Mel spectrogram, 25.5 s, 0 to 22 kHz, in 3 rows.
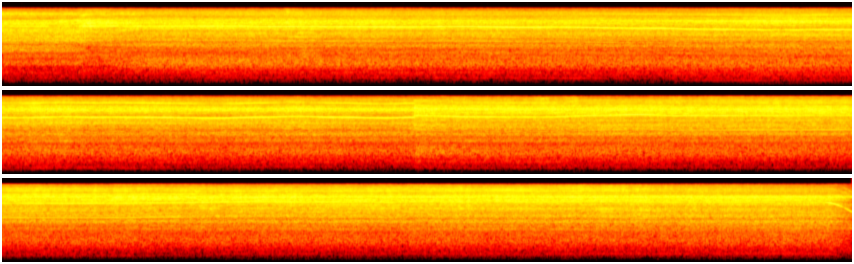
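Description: Festool TSC 55 REB cordless track saw cutting across the bottom of a pine door along its guide rail, with a dust extractor drawing through the hose attached to it. The sound is a steady high whine over a rushing noise, and it stops abruptly at the end.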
